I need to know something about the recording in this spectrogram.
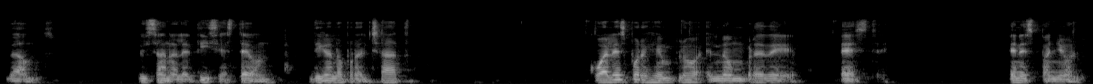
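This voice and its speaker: A man's voice: low voice, steady tone, slow pace, long pauses, fairly bright tone. A man with a Venezuelan accent teaching English in an online class, switching between Spanish and English, patient and encouraging.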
